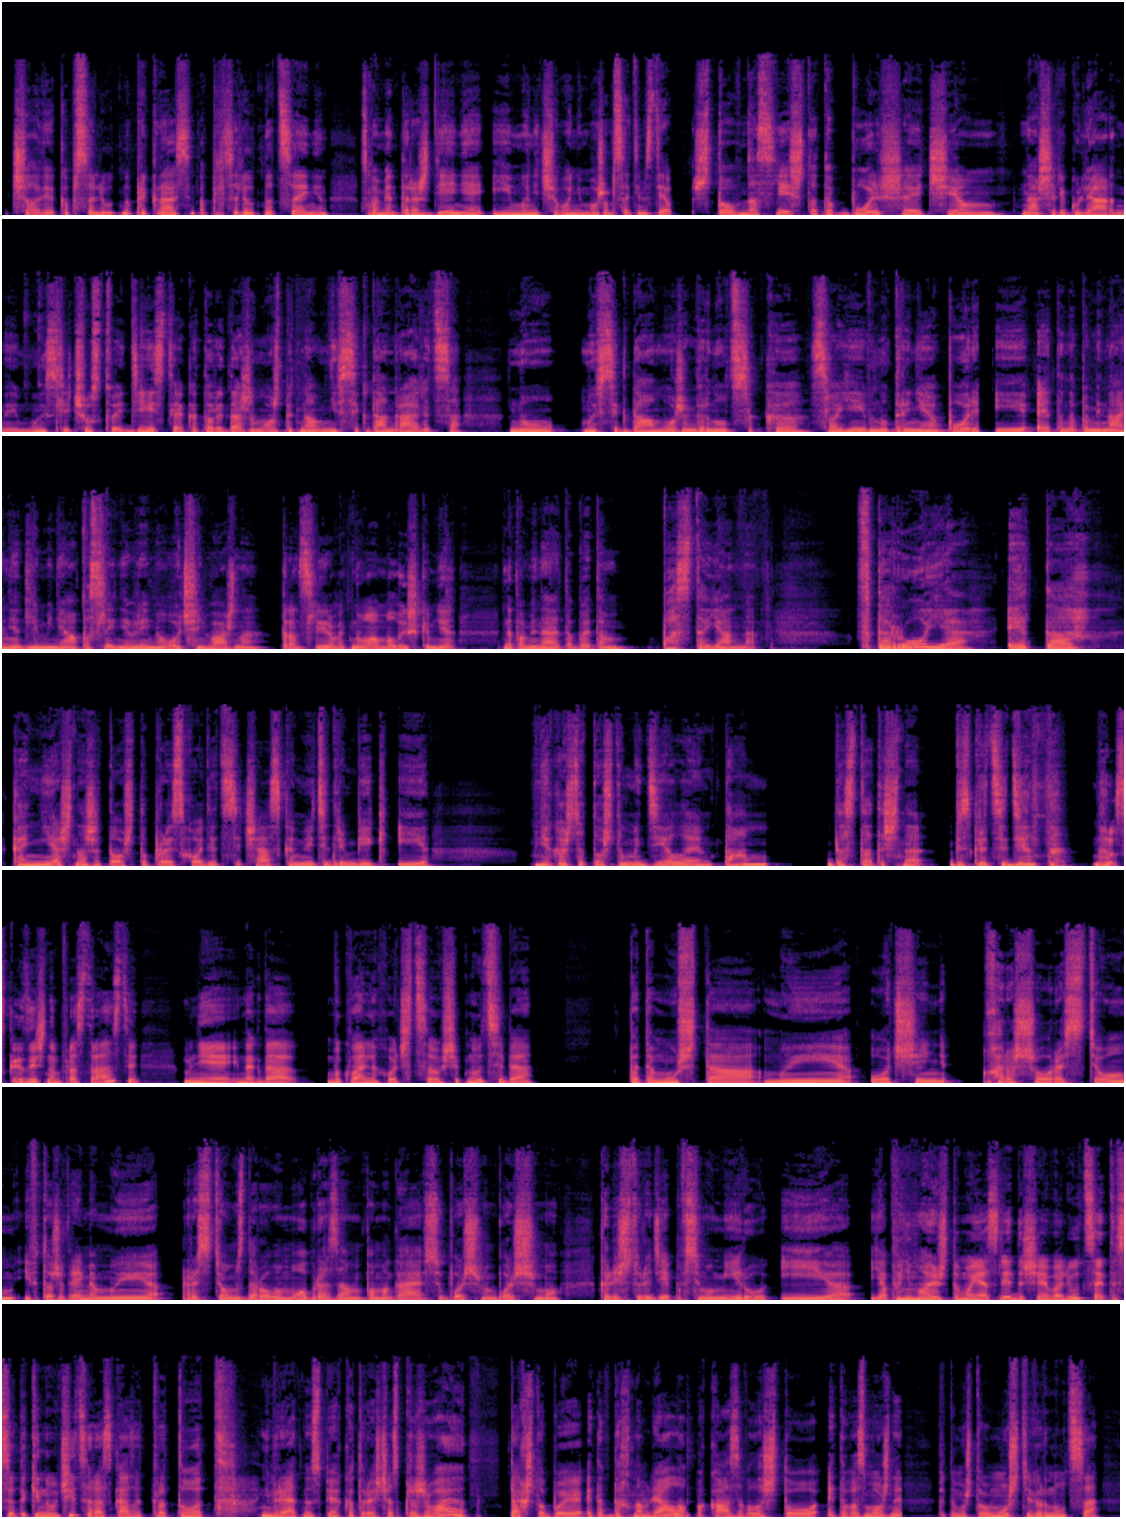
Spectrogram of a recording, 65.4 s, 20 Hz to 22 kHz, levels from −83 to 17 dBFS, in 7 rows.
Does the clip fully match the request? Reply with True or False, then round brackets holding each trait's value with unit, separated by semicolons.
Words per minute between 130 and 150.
True (140 wpm)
